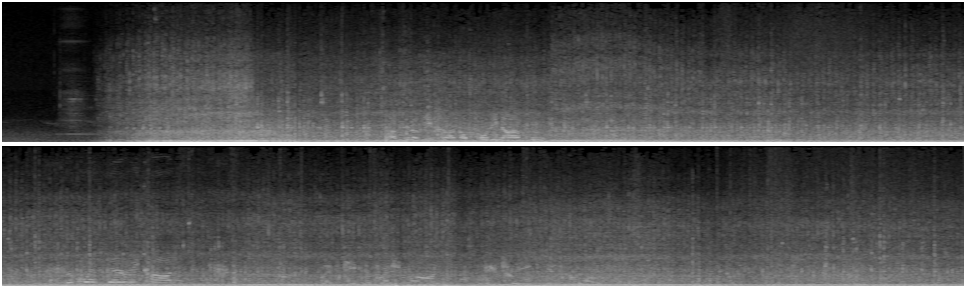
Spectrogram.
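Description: A tank engine rumbles and roars steadily.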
